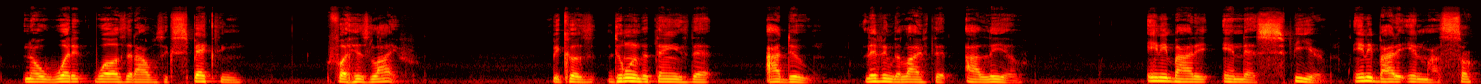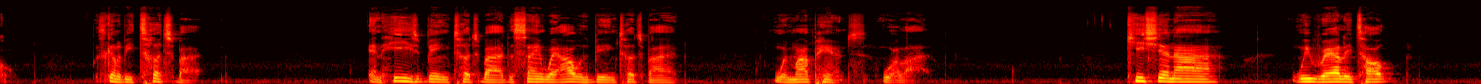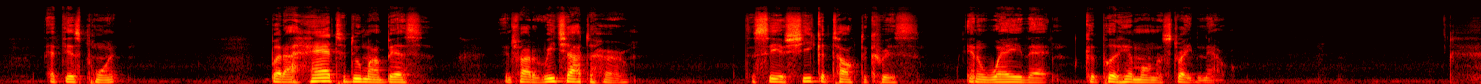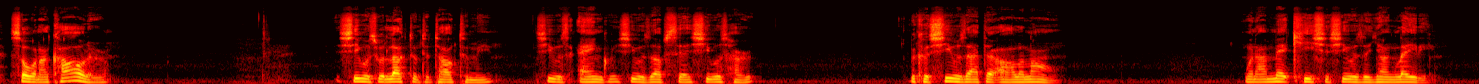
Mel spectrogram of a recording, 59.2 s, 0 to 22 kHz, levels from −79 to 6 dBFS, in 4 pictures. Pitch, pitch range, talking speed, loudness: 125 Hz, 115-135 Hz, 140 wpm, -26 LUFS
